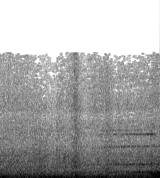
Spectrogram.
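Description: Steady low rumble of running machinery, with a faint whine coming in near the end.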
